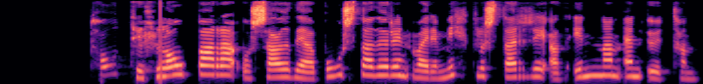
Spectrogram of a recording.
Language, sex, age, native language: Icelandic, female, 30-39, Icelandic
